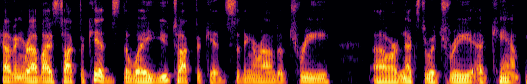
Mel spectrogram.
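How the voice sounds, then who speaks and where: Using an unremarkable speaking voice with an American accent, a man talks at a moderate pace and medium pitch with fairly even intonation, in a dry, close sound with no echo. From Michigan, Detroit. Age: 50s. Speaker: rabbi. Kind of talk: tribute speech; moderated community Q&A. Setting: video call.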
